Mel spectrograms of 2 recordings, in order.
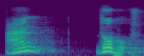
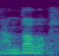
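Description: First: دبر said with damma on both, ʕan duburin; correct duburin. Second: دبر said with open a vowels, dabar, as the common error; mock the students' mistake, دبر as dabar; wrong pronunciation. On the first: Teacher correcting students, دبر as dubur. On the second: Teacher mimicking students' error, دبر as dabar. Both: Shown as a demonstration. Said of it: "بعضهم بينطق دبر خطأ".

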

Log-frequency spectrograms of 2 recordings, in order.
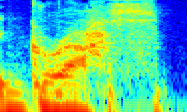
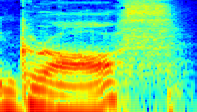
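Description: First: Grass with a short flat a, ɡɹæs; northern grass. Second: Grass with a long back ah, ɡɹɑs; southern grass. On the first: English teacher tells a Polish host the northern grass. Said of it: "if you're from the north". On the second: English teacher tells a Polish host the southern grass. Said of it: "If you're from the south". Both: Shown as a demonstration.

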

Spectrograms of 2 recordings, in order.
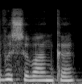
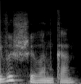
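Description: First: Вишиванка stressed on -ВАН-; first stress variant. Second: Вишиванка stressed on -ШИ-; second stress variant. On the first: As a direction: hit the third syllable of вишиванка. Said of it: "Хоча можна казати і". (наголос на третьому складі: вишиванка) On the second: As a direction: hit the second syllable of вишиванка. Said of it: "можна казати і вишиванка". (наголос на другому складі: вишиванка) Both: Shown as a demonstration.

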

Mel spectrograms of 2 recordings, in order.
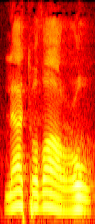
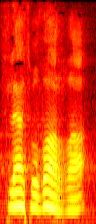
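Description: First: "لا تضار" slow, ending in damma, tuḍārru; reading with tuḍārru. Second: "لا تضار" ending in fatha, tuḍārra; reading with tuḍārra. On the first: Teacher demonstrating the nafiya reading, slow with final u. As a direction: stretch "لا تضار" slowly with a final u. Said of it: "وفي قراءة". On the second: Teacher demonstrating the nahiya reading, final a. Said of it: "قراءة". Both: Shown as a demonstration.

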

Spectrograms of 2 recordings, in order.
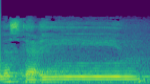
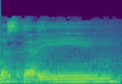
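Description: First: نستعين slow and soft, lips rounding right after the نون; correct ishmam. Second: نستعين slow, lips rounded late after a pause, as a mistake; wrong ishmam. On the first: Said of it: "بل نقول". (نطق صحيح لنستعين مع إشمام مباشر بعد السكون) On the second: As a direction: show the wrong way: separate the lip rounding from the نون. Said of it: "هذا خطأ". (نطق خاطئ لنستعين بفصل الإشمام عن السكون) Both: Shown as a demonstration.

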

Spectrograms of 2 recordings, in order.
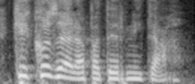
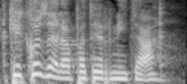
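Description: No difference in how they are said.

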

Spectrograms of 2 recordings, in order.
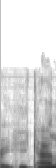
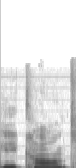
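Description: First: "he can" with a short flat A; short British can. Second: "can't" with the long open A like "coche"; British can't. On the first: Teacher contrasts "he can" with "he can't" for students. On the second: Teacher contrasts "he can't" with "he can" for students. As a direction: open "can't" wide like "car". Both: Shown as a demonstration. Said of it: "Ca como, como coche".

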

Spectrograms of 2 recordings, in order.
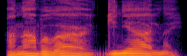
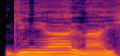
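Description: First: High, slow, breaking with grief. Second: The word breaks into a sob; breaking cry. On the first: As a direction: grief cracks the voice. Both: A narrator's reading. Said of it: "Голос Дарио сорвался".

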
